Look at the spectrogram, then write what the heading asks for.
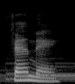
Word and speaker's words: Fannie: Pronunciation, Fanny.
